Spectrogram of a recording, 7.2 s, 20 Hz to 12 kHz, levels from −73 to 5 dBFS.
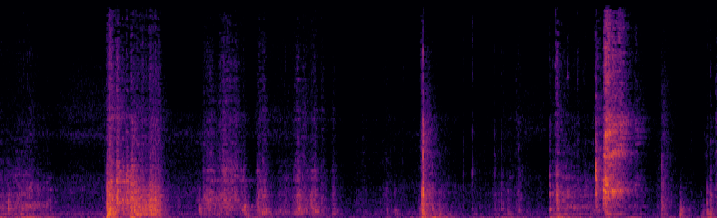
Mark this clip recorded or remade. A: recorded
